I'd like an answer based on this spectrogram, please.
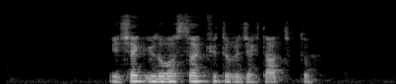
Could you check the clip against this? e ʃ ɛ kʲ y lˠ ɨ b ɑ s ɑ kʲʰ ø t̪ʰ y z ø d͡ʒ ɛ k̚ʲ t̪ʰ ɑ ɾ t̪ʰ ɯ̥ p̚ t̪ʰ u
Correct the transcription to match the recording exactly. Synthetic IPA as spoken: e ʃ ɛ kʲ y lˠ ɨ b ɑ s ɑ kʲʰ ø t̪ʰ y ʁ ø d͡ʒ ɛ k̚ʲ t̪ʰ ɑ ɾ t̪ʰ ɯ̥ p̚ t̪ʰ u

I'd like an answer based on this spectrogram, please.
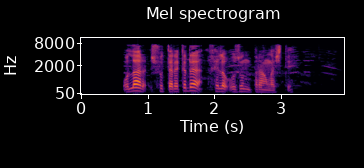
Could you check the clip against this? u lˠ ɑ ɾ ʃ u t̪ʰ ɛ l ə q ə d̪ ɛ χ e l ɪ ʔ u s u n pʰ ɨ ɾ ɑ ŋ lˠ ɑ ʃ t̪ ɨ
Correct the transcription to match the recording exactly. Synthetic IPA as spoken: u lˠ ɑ ɾ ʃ u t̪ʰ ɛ ɾ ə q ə d̪ ɛ χ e l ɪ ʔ u z u n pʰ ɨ ɾ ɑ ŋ lˠ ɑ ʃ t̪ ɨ

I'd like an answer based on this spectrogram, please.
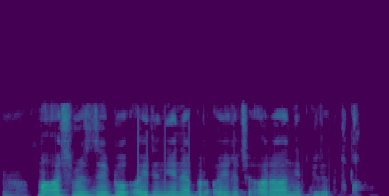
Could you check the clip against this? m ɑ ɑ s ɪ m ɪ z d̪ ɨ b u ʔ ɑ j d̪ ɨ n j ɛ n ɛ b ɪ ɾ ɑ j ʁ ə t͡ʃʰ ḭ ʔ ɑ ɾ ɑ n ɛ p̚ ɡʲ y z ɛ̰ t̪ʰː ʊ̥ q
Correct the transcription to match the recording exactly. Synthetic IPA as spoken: m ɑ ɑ ʃ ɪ m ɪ z d̪ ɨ b u ʔ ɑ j d̪ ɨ n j ɛ n ɛ b ɪ ɾ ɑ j ʁ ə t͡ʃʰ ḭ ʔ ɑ ɾ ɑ n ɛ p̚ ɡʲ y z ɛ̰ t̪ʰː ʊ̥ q

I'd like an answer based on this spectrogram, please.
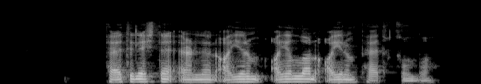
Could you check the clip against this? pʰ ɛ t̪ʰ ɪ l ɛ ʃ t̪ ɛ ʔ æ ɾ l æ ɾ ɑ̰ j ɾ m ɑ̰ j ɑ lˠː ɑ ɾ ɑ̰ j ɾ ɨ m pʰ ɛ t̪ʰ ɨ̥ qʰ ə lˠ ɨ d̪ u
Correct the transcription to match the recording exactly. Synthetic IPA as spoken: pʰ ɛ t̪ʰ ɪ l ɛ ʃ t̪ ɛ ʔ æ ɾ l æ ɾ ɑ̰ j ɾ m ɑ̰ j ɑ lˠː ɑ ɾ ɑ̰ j ɾ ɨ m pʰ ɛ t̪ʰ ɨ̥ qʰ ə lˠ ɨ d̪ u

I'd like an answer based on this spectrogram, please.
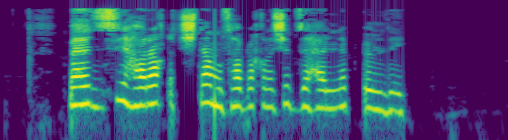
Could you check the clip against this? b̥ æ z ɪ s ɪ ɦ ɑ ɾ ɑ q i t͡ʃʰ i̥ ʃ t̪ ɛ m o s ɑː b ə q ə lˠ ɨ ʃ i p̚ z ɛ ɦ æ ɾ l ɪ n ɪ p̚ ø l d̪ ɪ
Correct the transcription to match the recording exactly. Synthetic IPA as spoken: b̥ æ z ɪ s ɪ ɦ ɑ ɾ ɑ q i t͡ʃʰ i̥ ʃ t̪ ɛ m u s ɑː b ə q ə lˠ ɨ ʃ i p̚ z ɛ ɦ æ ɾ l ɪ n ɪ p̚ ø l d̪ ɪ

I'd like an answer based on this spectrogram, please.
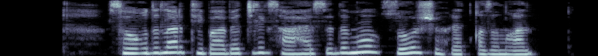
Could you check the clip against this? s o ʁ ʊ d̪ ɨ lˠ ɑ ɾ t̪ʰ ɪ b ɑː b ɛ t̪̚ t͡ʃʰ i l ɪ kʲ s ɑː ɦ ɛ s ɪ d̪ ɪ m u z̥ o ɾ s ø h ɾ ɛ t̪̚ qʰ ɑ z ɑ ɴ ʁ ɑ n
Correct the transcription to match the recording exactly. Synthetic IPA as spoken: s o ʁ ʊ d̪ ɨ lˠ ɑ ɾ t̪ʰ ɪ b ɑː b ɛ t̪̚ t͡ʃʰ i l ɪ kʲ s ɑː ɦ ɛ s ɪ d̪ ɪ m u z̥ o ɾ ʃ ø h ɾ ɛ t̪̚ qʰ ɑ z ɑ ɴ ʁ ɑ n

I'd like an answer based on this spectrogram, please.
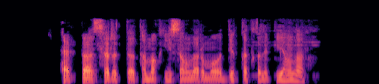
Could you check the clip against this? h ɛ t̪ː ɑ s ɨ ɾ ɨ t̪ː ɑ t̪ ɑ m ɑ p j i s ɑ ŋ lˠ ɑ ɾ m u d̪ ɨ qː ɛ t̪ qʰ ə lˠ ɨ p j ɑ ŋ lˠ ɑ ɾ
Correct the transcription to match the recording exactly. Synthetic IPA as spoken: h ɛ t̪ː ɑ s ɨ ɾ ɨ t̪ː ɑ t̪ʰ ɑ m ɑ q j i s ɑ ŋ lˠ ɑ ɾ m u d̪ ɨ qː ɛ t̪ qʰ ə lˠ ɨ p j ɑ ŋ lˠ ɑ ɾ

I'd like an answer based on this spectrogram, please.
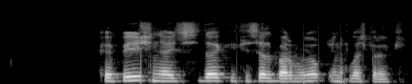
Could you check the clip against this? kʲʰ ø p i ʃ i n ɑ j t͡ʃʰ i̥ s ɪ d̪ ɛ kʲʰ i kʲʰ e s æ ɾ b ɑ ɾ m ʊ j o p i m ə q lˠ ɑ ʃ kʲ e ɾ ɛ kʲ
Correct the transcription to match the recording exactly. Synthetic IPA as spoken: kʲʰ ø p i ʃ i n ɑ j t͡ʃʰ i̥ s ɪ d̪ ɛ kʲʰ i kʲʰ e s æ l b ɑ ɾ m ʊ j o q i n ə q lˠ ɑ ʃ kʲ e ɾ ɛ kʲ

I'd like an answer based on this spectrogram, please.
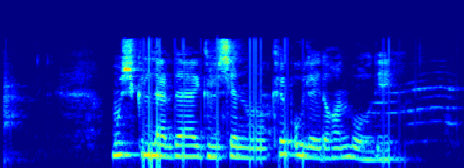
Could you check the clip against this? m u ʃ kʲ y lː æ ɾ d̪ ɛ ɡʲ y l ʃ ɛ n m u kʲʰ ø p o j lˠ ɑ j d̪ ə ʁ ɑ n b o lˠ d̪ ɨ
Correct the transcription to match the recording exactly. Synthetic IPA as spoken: m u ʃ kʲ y lː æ ɾ d̪ ɛ ɡʲ y l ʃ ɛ n m u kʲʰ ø p o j lˠ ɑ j d̪ ə ʁ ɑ n b o lˠ d̪ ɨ

